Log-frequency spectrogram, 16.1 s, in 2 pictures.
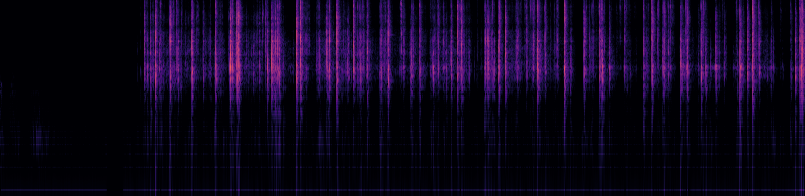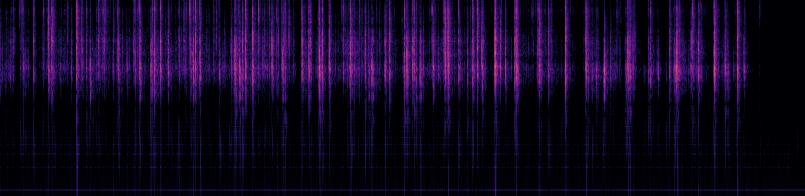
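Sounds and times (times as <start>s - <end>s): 
product package crinkling and rattling as it is rubbed: 1.4s - 15.6s.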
